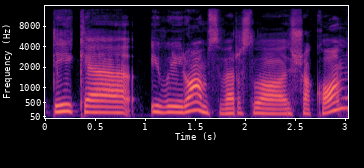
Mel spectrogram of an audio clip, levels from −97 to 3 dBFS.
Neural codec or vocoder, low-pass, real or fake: none; 14.4 kHz; real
